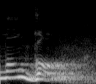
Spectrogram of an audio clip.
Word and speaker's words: mangeons: J'ai mis E devant le ONS. Parce que c'est un verbe, parce que si je vais le prononcer sans le E, on va le dire nous mangeons.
